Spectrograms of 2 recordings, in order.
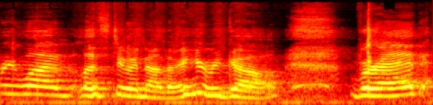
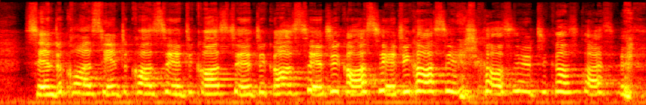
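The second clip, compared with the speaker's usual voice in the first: high, rushed, very fast; 5 semitones higher than usual. Leading listeners at home through a speed-repeating exercise: as fast as possible. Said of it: "as fast as we can".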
